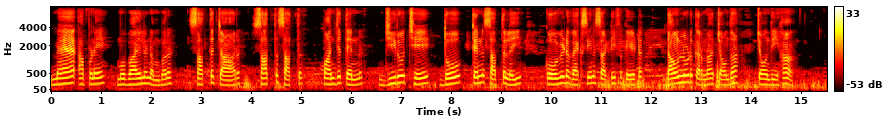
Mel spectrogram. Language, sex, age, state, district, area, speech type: Punjabi, male, 18-30, Punjab, Muktsar, urban, read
